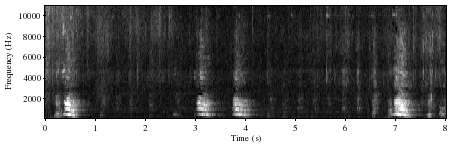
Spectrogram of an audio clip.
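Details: A cocker-hound mix, a Basset and a corgi playing chase. Four loud, harmonic barks come in pairs with long pauses between them. Faint background sounds fill the gaps.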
